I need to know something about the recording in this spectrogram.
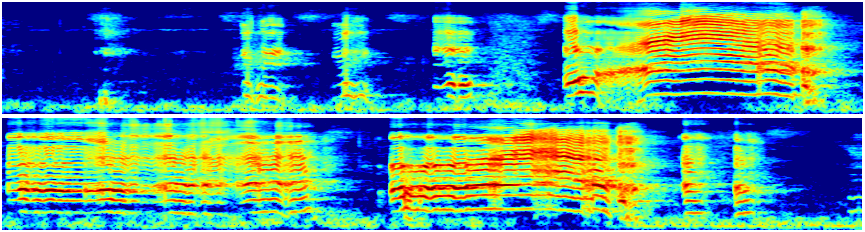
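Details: Loud, high-pitched newborn cries in bursts with short gasping pauses from a chubby newborn baby boy just after a home birth; vigorous newborn crying.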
